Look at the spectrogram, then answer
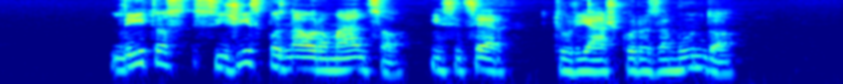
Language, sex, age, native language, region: Slovenian, male, 18-29, Slovenian, Gorenjska region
